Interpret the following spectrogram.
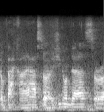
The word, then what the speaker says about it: Gigondas: There's such amazing values from there, like a Vacras or a Gigondas or a. You actually pronounce the S.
